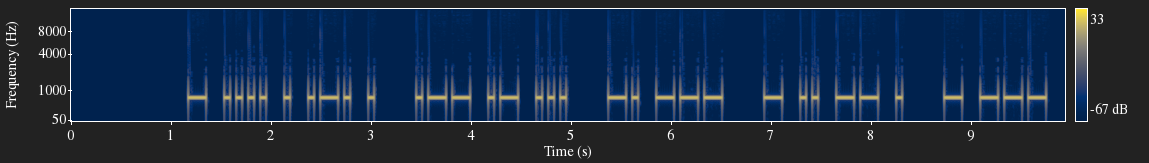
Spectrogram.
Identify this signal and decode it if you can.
Morse code, heard as a keyed tone, about 20 wpm, 700 Hz. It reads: THERE WAS NO TIME TO
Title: Sentences from Top 400 Words 20wpm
